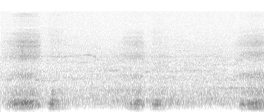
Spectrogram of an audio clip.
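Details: Bailey the corgi snoring while asleep: soft, low, rasping snores, each inhale roughly every one and a half to two seconds, over faint steady background hiss.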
